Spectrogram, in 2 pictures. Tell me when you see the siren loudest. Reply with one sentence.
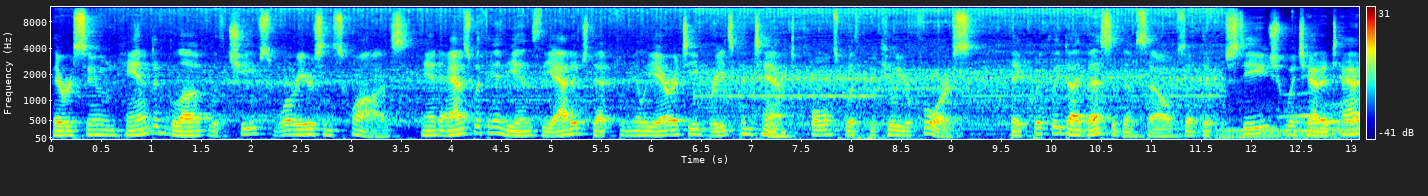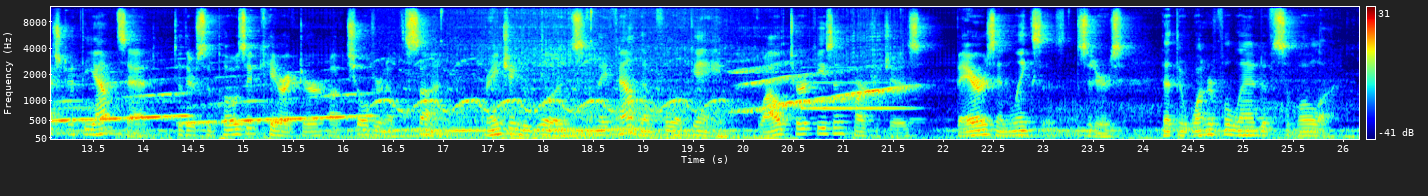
The loudest moment of the siren is at 14 seconds.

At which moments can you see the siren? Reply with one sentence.
The siren can be heard from 12.2 to 21.9 s.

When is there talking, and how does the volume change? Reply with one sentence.
The talking can be heard from 0.0 to 25.9 s, at a steady volume.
